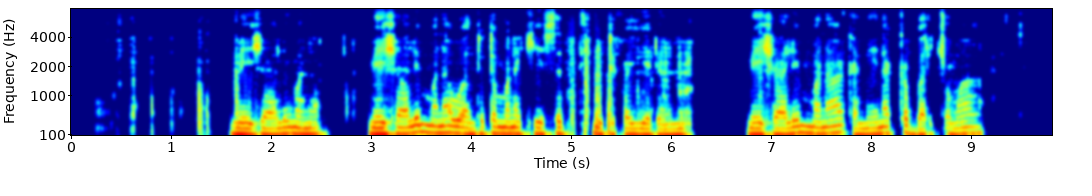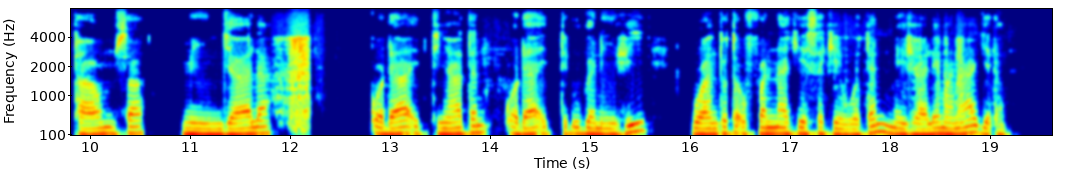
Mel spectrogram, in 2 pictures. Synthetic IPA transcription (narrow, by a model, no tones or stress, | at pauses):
me̞ːʃaːleːnmɐnaːwaːnt̪̬ɔt̪ɐmɐnɐkʰe̞ːsːɐt̪ːɪ̥nʊt̪ɪfɐjːɐd̪ɐmnʊ | me̞ːʃaːle̞ːnmɐnaːkɐnːe̞ːnɐkːɐbɐɾt͡ʃʼʊmaː | t̪aːʊmsɐ | miːnd͡ʒaːlɐ | kʼɔd̪aːʔɪt̪ːɪɲaːt̪̬ɐnkʼɔd̪aːɪt̪ːɪᶑʊɡɐniːfɪ | waːnt̪ɔt̪ɐʊfːɐnːaːk̬e̞ːsːɐke̞ːwːɐt̪ɐnme̞ːʃ̬aːleːmɐnaːd͡ʒɛᶑɐm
